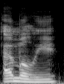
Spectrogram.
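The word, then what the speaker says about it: Emilie: there you can even use nahita for the EM buff and help with bursting more frequently on emal guys I keep fucking saying em her name is Emily but the name is spelled so why is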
